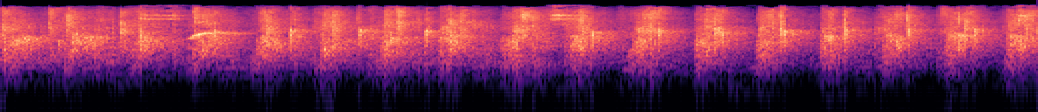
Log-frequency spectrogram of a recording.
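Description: Audience applauding, the clapping falling into a fairly regular beat of about two claps a second.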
